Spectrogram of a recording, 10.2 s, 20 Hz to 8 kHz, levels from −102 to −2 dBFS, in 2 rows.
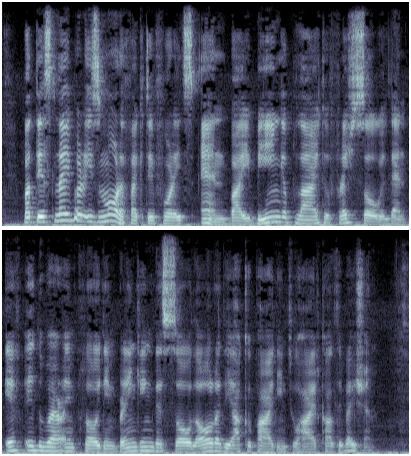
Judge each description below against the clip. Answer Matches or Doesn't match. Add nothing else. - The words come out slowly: Doesn't match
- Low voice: Matches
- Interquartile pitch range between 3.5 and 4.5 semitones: Doesn't match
